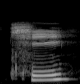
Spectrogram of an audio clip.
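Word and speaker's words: 気: So, and then this pronunciation ki is for Japanese. So if you noted that it's as an ki, Reiki, that's reflecting the Japanese cultural essence. And if it's chi, that's the Chinese way of related to the martial art or culture wisdom.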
